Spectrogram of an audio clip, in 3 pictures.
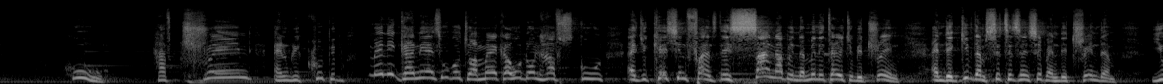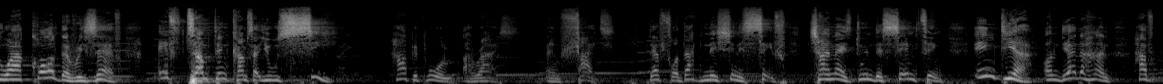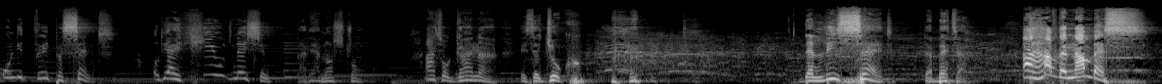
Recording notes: Preached at the UK DaniePaul Conference 2022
